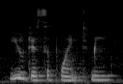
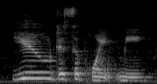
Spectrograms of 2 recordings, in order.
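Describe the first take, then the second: First: Hushed, much softer voice; whispered. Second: Slow, measured witch's verdict; disappointed witch. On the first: A narrator's reading. Old woman leans close to Edward, hushed. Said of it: "leaned close to him and whispered". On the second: Acted. Witch judges the loveless princess, disappointed. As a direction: pronounce judgment slowly, without raising the voice.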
